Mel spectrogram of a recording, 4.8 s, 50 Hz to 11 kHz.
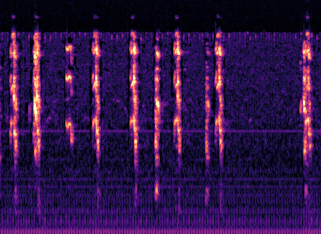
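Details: Peregrine falcons in Warsaw at the Palace of Culture and Science, 26 April 2024, one adult feeding another: a series of short, sharp, harsh high chips, about ten in rapid irregular succession with a gap before the last, over a steady low hum.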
